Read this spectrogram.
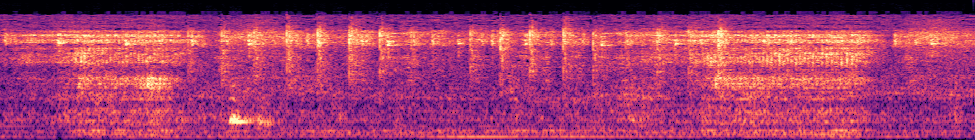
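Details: Adult man snoring during sleep: low, rattling breaths rising and falling over about two breaths with a faint fluttering quality; snoring.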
